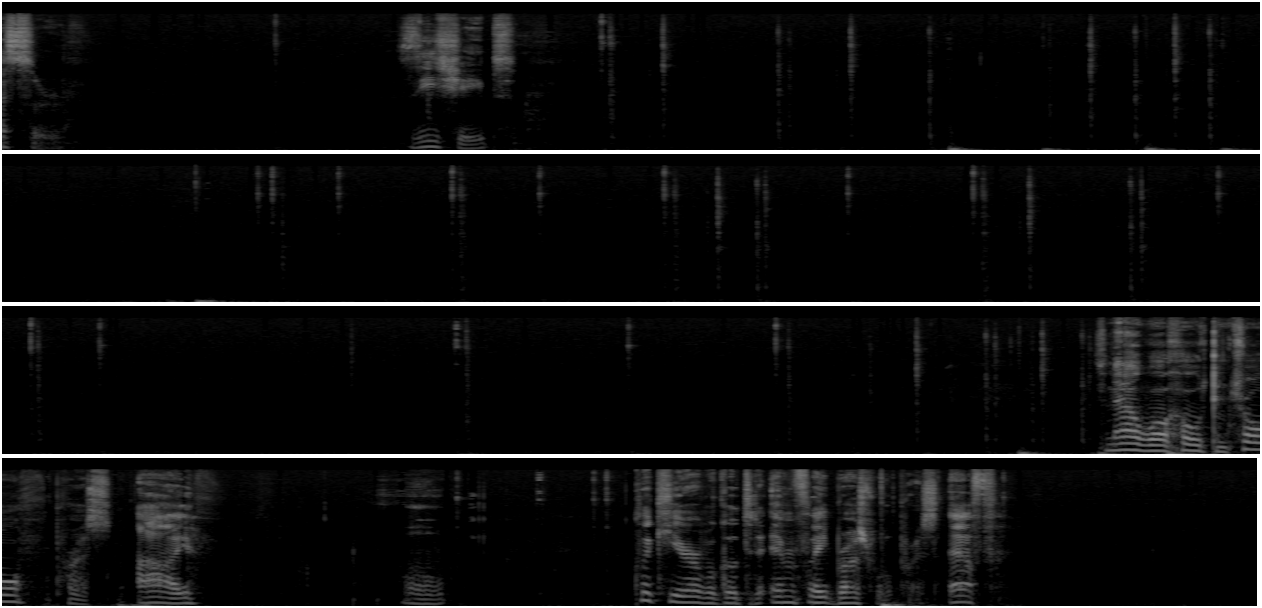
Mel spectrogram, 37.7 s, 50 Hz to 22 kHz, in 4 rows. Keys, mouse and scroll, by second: 2.0 click, 3.7 click, 4.9 middle click, 5.9-6.3 scroll down 1, 6.3 middle click, 8.1 middle click, 8.7 shift+middle click, 9.2-9.7 scroll up 4, 10.9 f, 11.3 click, 11.4 click, 11.9 click, 13.4 click, 14.7 middle click, 15.7 click, 17.1 middle click, 18.5 click, 19.5 click, 23.5 click, 25.2-26.2 scroll down 3, 25.7 middle click, 29.1 ctrl+i, 31.7 click, 32.7 click, 32.8 click, 33.6 click, 33.7 click, 34.9 f, 35.3 click, 35.4 click, 35.8 click.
